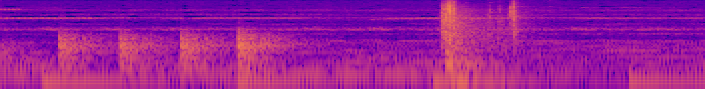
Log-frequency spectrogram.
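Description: Four quick knocks on a door in a steady rhythm, fairly loud, followed by a sharper clatter and a low thud; no one speaks.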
